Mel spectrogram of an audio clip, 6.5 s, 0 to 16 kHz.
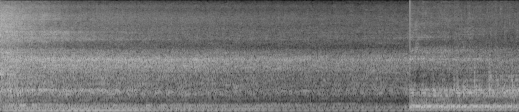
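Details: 6.5L turbo diesel pickup with straight-piped exhaust, rolling test drive after replacing passenger-side exhaust manifold gasket: deep, even rumble under load, smooth exhaust pulses, no ticking between firings; manifold leak fixed, exhaust sounds normal.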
